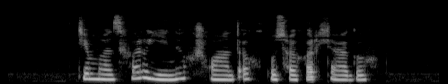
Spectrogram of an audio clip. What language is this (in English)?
Adyghe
